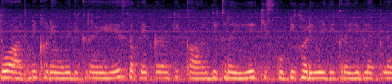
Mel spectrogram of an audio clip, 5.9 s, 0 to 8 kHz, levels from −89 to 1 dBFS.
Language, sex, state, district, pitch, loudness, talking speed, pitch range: Hindi, female, Uttar Pradesh, Jalaun, 215 Hz, -16 LUFS, 235 wpm, 210-225 Hz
